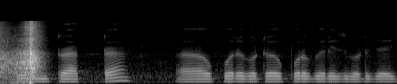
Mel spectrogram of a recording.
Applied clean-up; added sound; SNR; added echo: none; Clapping; -5 dB; none.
